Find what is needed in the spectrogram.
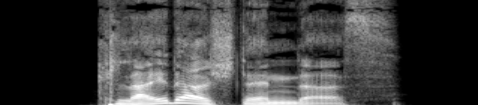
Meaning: genitive singular of Kleiderständer
- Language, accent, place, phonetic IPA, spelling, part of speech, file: German, Germany, Berlin, [ˈklaɪ̯dɐˌʃtɛndɐs], Kleiderständers, noun, De-Kleiderständers.ogg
